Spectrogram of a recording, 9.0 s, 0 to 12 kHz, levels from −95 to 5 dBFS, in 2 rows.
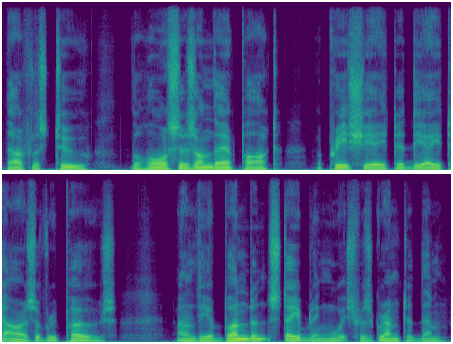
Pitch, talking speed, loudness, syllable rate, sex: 100 Hz, 140 wpm, -19 LUFS, 4.3 syllables/s, male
